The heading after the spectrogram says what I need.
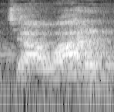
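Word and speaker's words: جوارٍ: Iki ini kitab contohnya lafaz jawarin bukan jiwar bacanya.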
